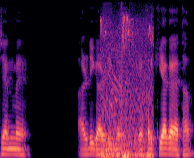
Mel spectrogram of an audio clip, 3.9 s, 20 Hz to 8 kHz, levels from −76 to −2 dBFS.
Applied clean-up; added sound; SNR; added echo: none; Bird; 0 dB; none.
